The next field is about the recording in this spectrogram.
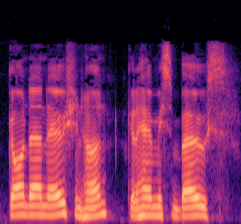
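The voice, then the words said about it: Put-on Baltimore accent. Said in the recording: “You do that a little better than I do ... that accent ... Baltimore talk”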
